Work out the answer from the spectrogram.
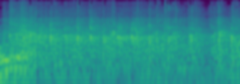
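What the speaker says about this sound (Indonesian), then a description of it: "Tepuk tangan Bapak Ibu." A church congregation applauds during a sermon, a steady rhythmic clapping at moderate level after a brief voice at the start.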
